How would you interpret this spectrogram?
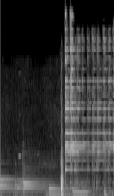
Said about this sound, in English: Well, that's enough testing. Now, I've heard enough bell stuff for today.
